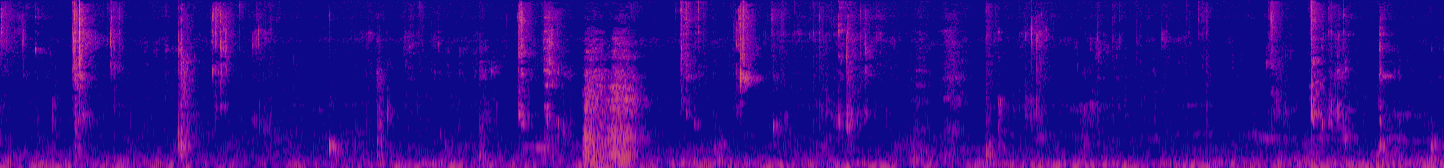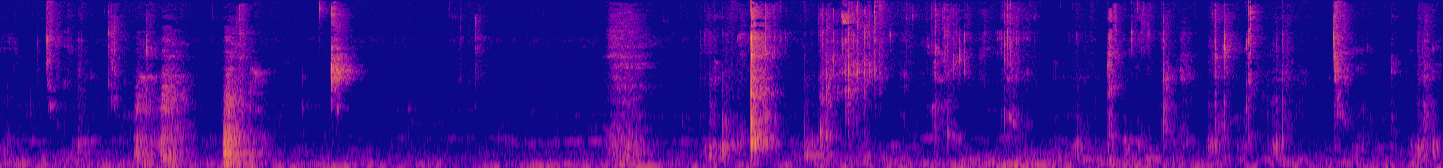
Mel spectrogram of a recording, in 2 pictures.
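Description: A person chewing and biting spicy sauced chicken feet: irregular wet mouth smacks and crunches, with the sharpest snap about three quarters of the way through.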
